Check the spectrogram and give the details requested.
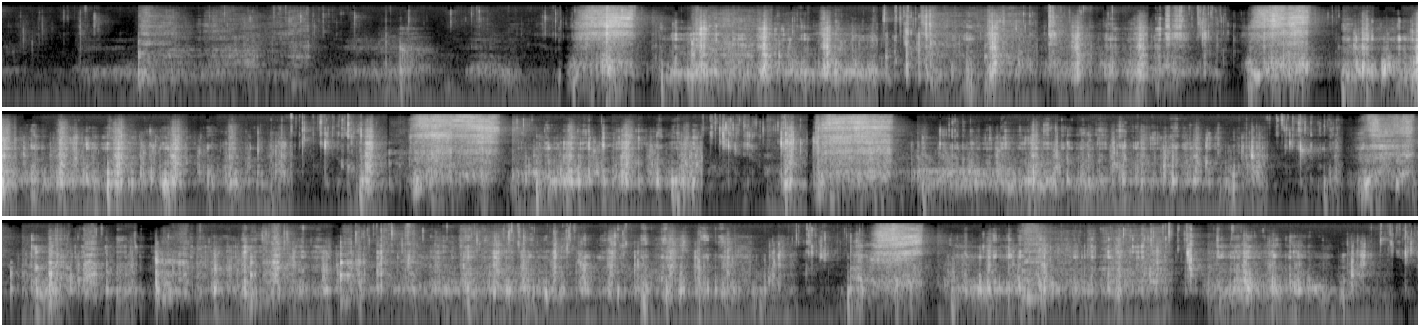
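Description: Close-miked eating: chewing and crunching of food, faint for the first few seconds, then steady chewing from about four seconds in, broken by several louder crunchy bites.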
